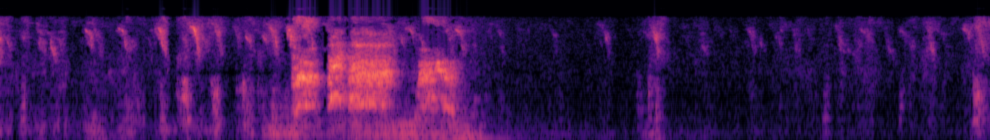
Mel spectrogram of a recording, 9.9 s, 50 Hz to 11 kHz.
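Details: Pradu-coloured red junglefowl filmed for research, 18 August 2023; scattered short clucks give way to one loud, harsh, sustained crow lasting nearly two seconds, followed by quieter sparse notes.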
